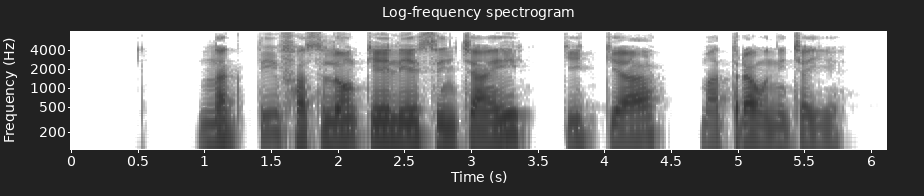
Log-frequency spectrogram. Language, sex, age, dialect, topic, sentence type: Hindi, male, 18-24, Garhwali, agriculture, question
